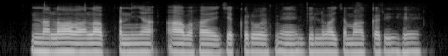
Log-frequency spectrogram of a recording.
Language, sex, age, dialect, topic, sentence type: Magahi, male, 18-24, Central/Standard, banking, question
